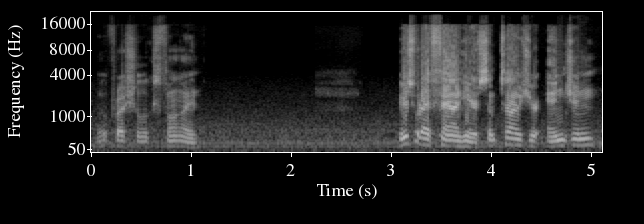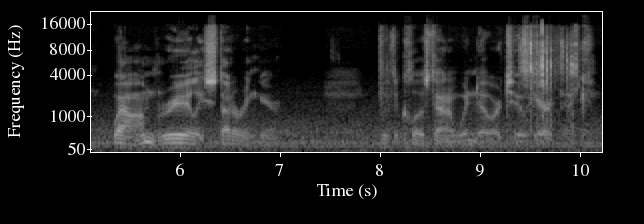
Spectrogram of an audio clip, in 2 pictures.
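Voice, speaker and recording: A man's voice: low-pitched, normal speed, background noise. A man casually talking through a flight simulator session, thinking aloud with fillers as he flies. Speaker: flight sim streamer. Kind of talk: casual gameplay commentary.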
